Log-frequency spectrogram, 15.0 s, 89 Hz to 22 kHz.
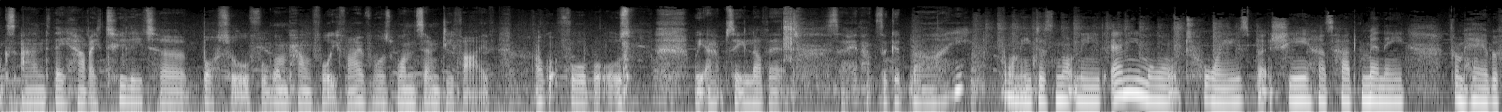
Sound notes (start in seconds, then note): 6.5 laughs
